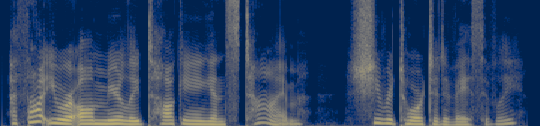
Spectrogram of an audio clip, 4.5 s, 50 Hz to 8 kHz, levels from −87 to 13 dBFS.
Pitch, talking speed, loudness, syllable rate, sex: 210 Hz, 160 wpm, -19 LUFS, 5.9 syllables/s, female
